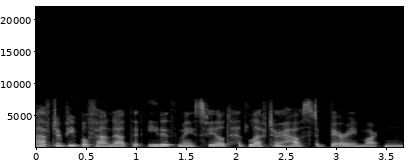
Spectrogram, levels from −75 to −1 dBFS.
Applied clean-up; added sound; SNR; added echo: none; none; none; none.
